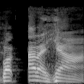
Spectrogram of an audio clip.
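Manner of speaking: put-on bratty cartoon boy voice. In a group joking about voices, a speaker repeats the line: Cartman voice. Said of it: "It's Cartman, dude".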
